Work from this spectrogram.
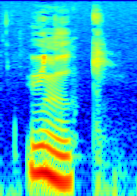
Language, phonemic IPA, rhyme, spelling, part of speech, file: French, /y.nik/, -ik, unique, adjective, Fr-unique.ogg
- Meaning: 1. unique 2. only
